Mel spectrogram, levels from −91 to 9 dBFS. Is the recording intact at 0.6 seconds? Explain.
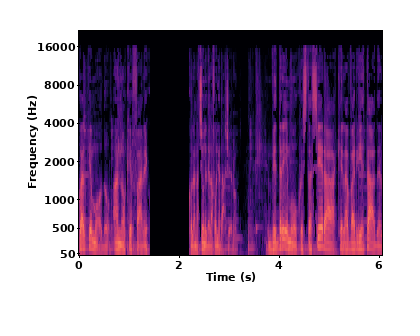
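Yes, the audio is intact at 0.6 seconds, with no fault audible at that moment.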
